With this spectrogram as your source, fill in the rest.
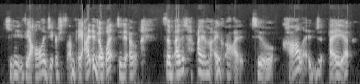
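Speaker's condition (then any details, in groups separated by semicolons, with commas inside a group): Spasmodic dysphonia; part of dystonia throughout body, onset as teenager in drama club, diagnosed in college, past Botox injections into vocal cords; voice cracking, may sound nervous, injections caused muteness for a month then very soft voice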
